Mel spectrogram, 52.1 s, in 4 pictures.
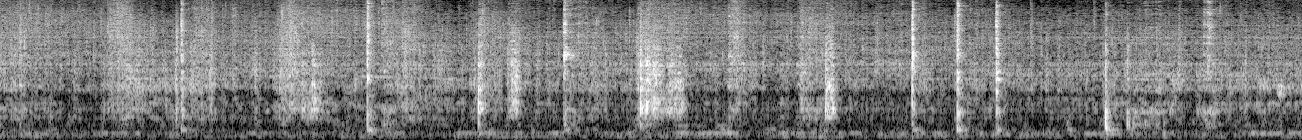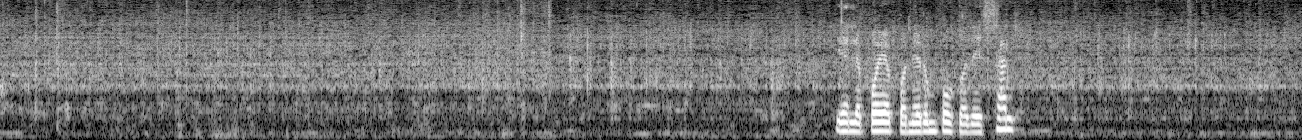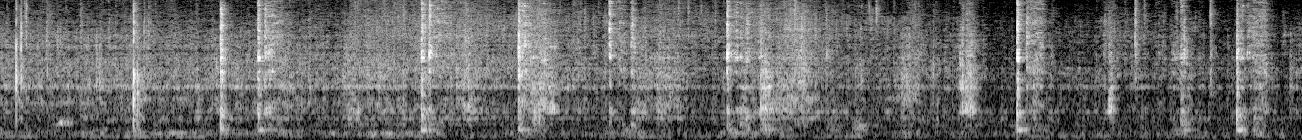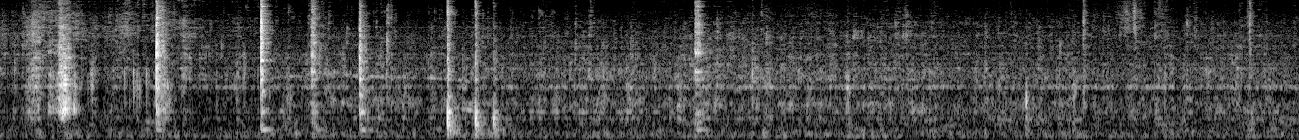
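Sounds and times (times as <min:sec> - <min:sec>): vegetables sizzling in oil: 0:00.0 - 0:52.0.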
